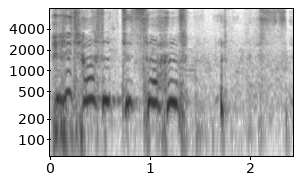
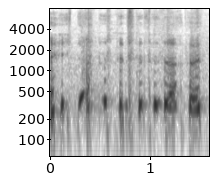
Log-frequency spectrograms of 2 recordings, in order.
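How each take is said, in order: First: Falsetto sobbing mother. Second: High voice cracking into laughter; laughing through falsetto. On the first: Repeat of mother's line. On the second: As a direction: lose it mid-line laughing. Breaks into laughter mid-line. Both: Acted.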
